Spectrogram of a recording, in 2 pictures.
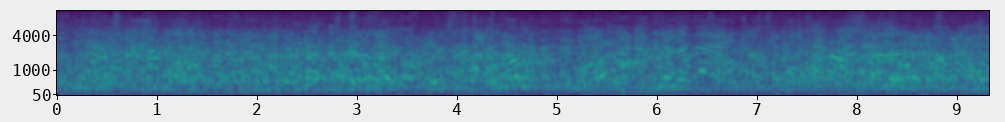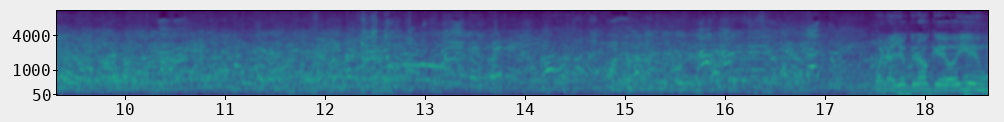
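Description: A crowd chatters outdoors.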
